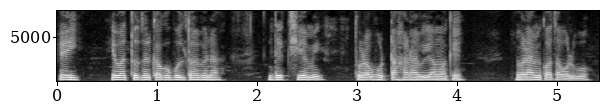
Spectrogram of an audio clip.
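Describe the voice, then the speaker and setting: A woman's voice: mid-range voice, fairly even intonation, fast, darkish tone, no room sound, studio quality, lightly acted. A woman voicing a pushy male village politician in a cartoon, wheedling and crude as he begs for votes. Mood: coaxing. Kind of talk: cartoon comedy voice acting. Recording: noisy homemade recording.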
